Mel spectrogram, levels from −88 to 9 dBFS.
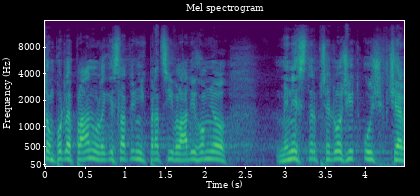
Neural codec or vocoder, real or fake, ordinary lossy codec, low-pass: none; real; AAC, 48 kbps; 14.4 kHz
